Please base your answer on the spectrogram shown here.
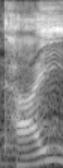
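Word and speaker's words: thigh: THIGS तो TS से पढ़ेंगे था और यहाँ पर आई से पढ़ेंगे ई तो इसे पढ़ेंगे थाई, GH यहाँ पर साइलेंट है तो इसे पढ़ेंगे थाई।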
